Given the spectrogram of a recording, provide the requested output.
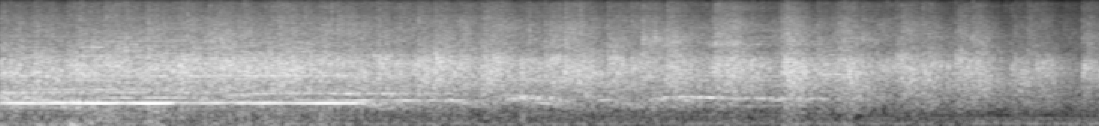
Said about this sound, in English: If you have believed in him, show again by a shout and a clap that you believe in the Son of God.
